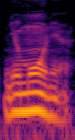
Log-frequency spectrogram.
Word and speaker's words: pneumonia: His cold developed into pneumonia. New と読みます。 Pneumonia となります。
